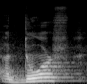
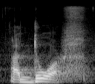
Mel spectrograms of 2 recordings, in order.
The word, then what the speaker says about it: dwarf: c'est un NA ok dwarf un ou bien une n un darf DF vous voyez comment j'ai prononcé ça n'allez pas prononcerarf darf non c'est pas darf votre interlocuteur ne saura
